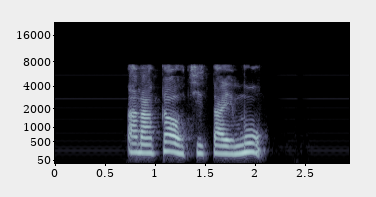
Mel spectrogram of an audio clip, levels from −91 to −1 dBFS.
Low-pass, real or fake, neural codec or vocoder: 7.2 kHz; fake; vocoder, 22.05 kHz, 80 mel bands, HiFi-GAN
